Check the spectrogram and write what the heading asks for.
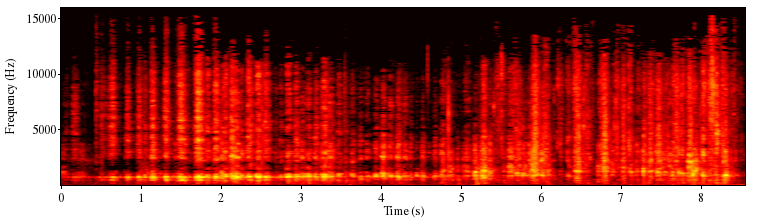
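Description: Two people panting hard through open mouths in rapid huffing breaths, with a drawn-out voiced moan over the first half: reacting to a mouthful of hot sausage.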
